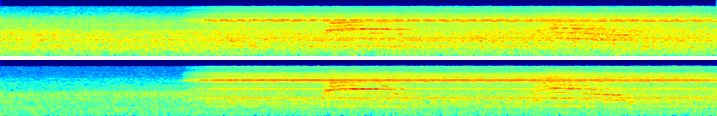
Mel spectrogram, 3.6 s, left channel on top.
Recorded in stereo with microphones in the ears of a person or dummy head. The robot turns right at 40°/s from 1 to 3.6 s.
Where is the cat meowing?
35° right (ahead or behind), 1.5 m.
